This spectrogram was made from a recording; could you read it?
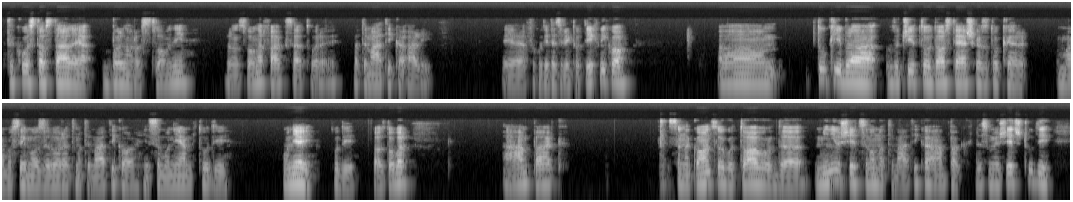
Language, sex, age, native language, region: Slovenian, male, 18-29, Slovenian, Central Slovenia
